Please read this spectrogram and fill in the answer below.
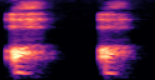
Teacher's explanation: Die Lippen sind gar nicht so gespannt wie bei dem O, bei dem langen O, sondern sie sind, ja, fast nicht gespannt, kann man sagen. · Term: kurzes O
